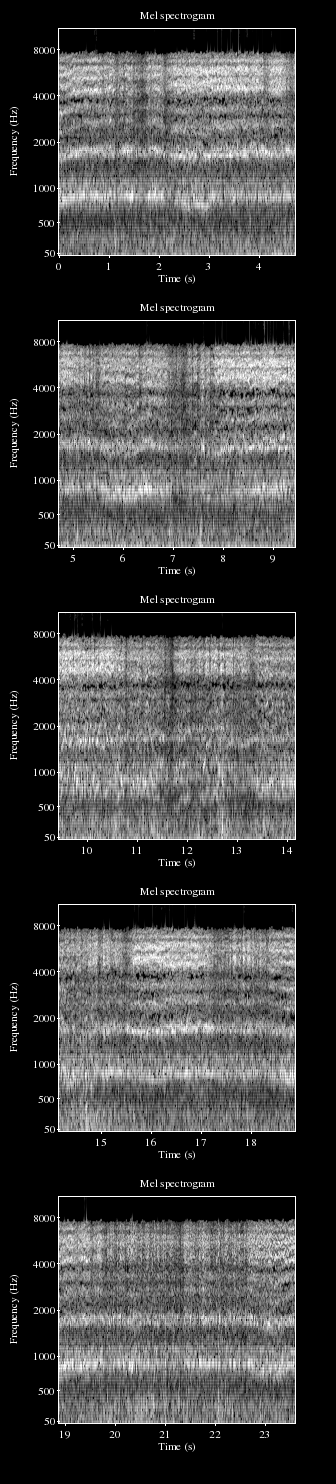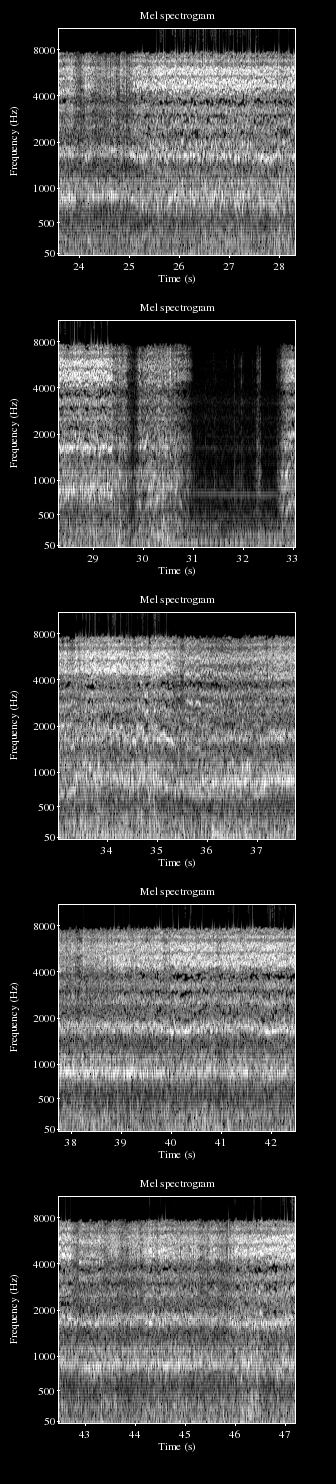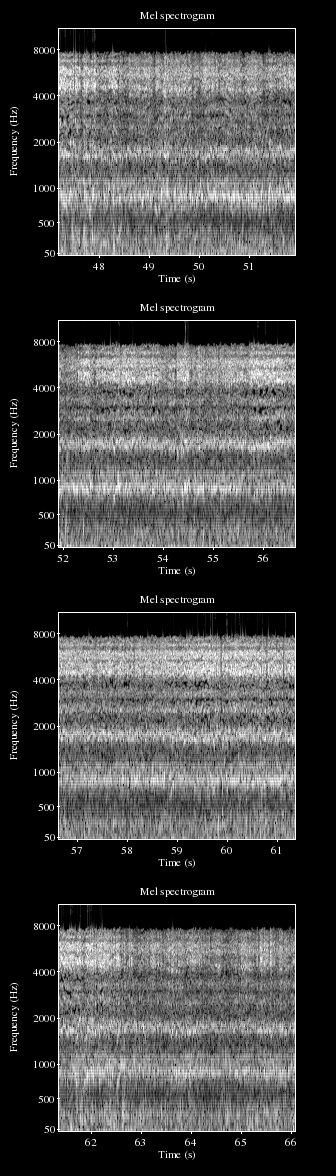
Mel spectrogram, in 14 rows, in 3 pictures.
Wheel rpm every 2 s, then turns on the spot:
230, 220, 230, 210, 190, 180, 180, 210, 230, 230, 240, 220, 220, 190, 160, 50, 90, 200, 210, 230, 230, 230, 240, 210, 210, 220, 230, 230, 230, 230, 230, 230, 230.
none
